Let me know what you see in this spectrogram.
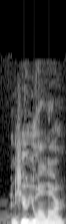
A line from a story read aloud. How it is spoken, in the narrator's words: she said, and her voice cracked just a bit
